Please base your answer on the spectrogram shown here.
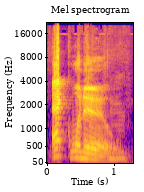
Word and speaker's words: Ekwonu: With the 5th pick of the 2022 NFL Draft, the New York Giants select Icky Ekwonu. Had to make sure I pronounced it right.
